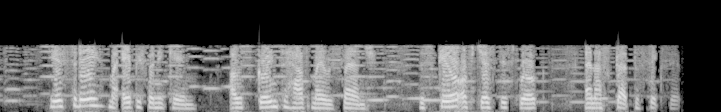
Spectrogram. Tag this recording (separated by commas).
Speech, Musical instrument, Violin, Music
